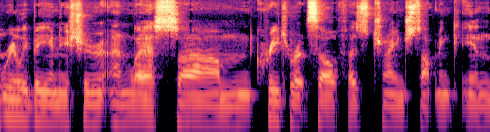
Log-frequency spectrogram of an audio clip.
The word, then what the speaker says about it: Krita: I believe it is pronounced Krita.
